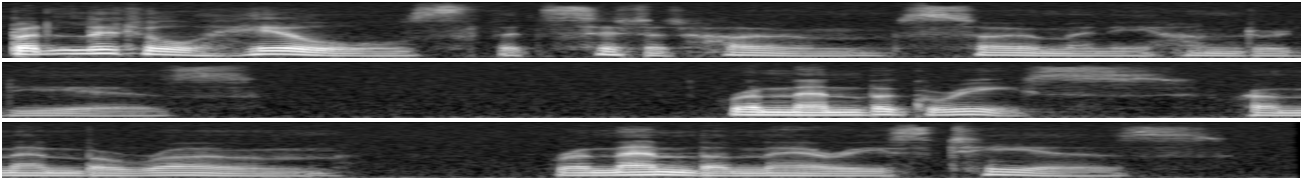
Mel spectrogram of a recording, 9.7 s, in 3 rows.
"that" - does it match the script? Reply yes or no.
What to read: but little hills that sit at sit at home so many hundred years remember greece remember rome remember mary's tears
yes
